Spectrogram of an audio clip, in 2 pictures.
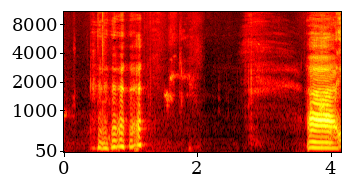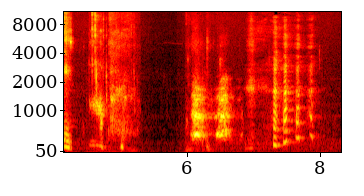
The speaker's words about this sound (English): I don't know what she's barking at.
